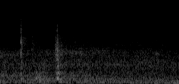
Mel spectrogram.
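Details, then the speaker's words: Sony CD changer after replacing the drive belts and cleaning the pulleys: on power-up the carousel spins, counts and checks for a disc, then two light clicks and a soft, even motor whir as the tray slides out normally. "so you can see the table is spinning it counts it tries to figure out if there's a disc so let's go ahead and open this"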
